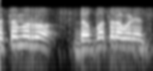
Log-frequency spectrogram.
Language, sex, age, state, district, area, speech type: Kannada, male, 18-30, Karnataka, Shimoga, rural, conversation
